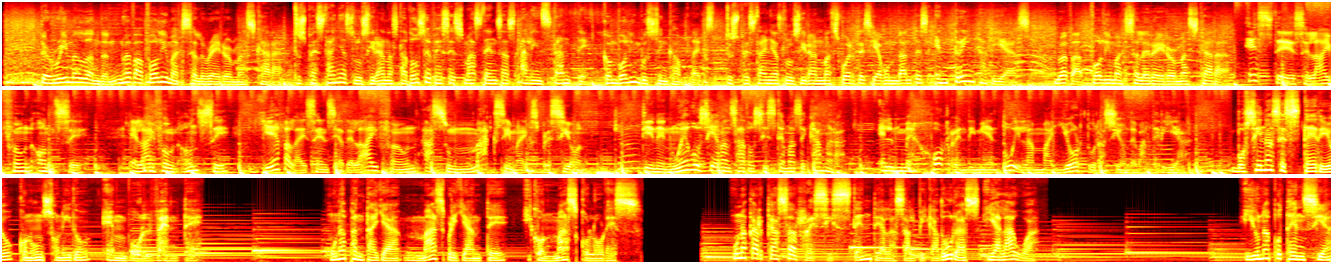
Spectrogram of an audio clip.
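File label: Spanish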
